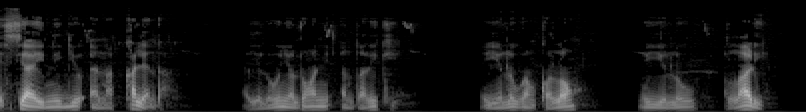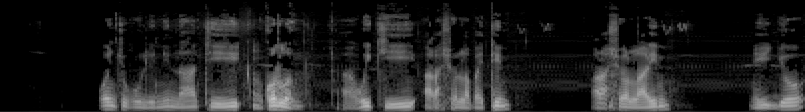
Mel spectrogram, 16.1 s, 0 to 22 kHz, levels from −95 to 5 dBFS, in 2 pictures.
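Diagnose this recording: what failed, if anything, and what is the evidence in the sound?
Timecode bleed from 11.05 s to the end: a faint warble near 1 and 2 kHz, 23.976 fps timecode leaking through adjacent analogue wiring.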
